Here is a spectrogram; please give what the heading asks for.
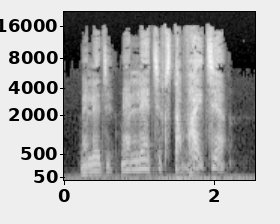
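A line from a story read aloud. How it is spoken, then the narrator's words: Loud whisper. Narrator (Russian): Герцог говорил громким шепотом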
